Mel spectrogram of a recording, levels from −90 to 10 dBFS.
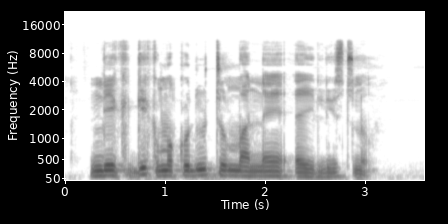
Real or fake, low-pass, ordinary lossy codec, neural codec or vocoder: real; 10.8 kHz; none; none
